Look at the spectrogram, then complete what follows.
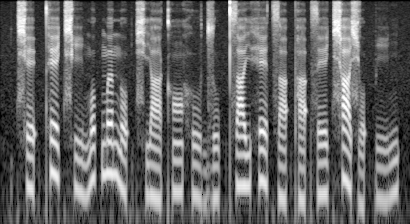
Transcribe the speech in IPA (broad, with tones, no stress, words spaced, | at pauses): t͡ɕʰe˨ʔt̪ʰe˥˧ t͡ɕʰi˨˩mo˦k̚mə˦n̪o˨ʔ t͡ɕʰja˨˩kʰɔ̃˧hu˨˩d͡zu˨p̚ t͡sa˦jhe˥˧ t͡sa˨ʔpʰa˨ʔse˧ t͡ɕʰa˥˧ɕo˨ʔ pi˨˦ŋ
